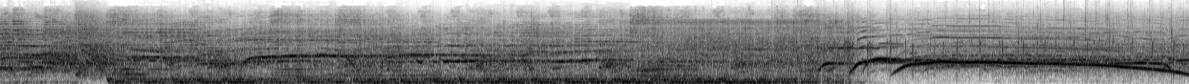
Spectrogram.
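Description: Dance music with a heavy bass beat plays over a cheering crowd. About eleven seconds in the music cuts off and the crowd breaks into loud cheering with long high-pitched screams.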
